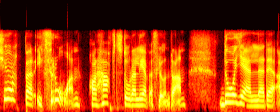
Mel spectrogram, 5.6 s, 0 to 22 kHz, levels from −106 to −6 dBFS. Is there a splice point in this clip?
no; 0 cuts

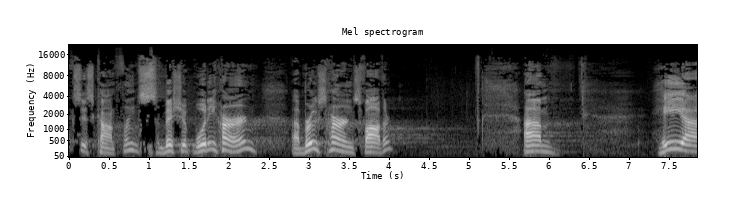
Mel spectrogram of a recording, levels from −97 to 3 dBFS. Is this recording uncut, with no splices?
yes; 0 cuts

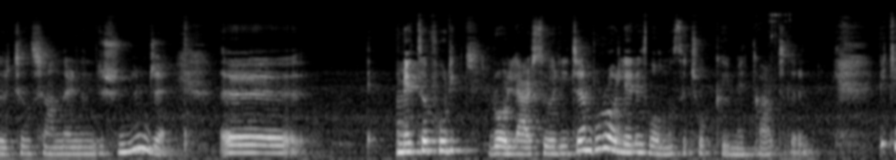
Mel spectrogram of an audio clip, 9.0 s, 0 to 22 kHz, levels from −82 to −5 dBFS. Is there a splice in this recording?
yes; 5 cuts; at 1.0 s, 4.0 s, 5.9 s, 6.5 s, 7.5 s

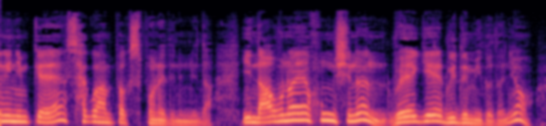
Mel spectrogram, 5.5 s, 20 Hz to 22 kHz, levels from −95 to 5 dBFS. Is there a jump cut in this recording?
no; 0 cuts

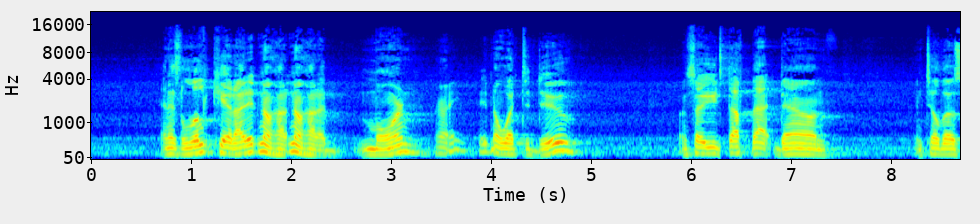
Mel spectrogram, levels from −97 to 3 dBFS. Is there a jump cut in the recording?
yes; 3 cuts; at 1.9 s, 3.8 s, 6.3 s

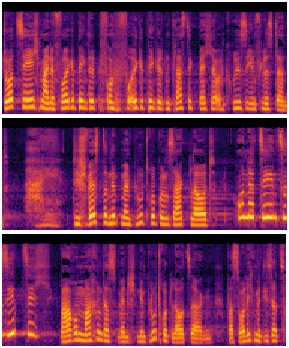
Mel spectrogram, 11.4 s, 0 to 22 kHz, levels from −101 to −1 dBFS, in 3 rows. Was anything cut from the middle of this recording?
yes; 2 cuts; at 4.7 s, 8.3 s

